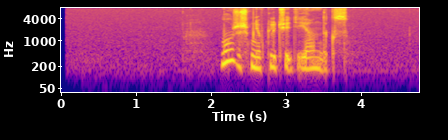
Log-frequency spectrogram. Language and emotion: Russian, sad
